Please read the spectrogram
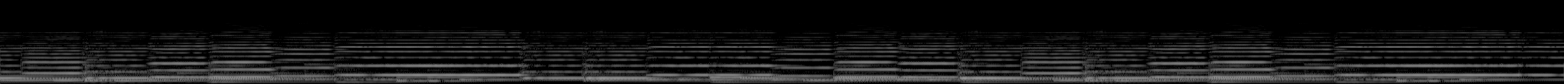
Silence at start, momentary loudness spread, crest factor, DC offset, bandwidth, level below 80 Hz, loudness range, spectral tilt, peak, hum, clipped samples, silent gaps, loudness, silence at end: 0 s; 5 LU; 12 dB; under 0.1%; 11.5 kHz; -86 dBFS; 1 LU; -6 dB/octave; -24 dBFS; none; under 0.1%; none; -37 LUFS; 0 s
